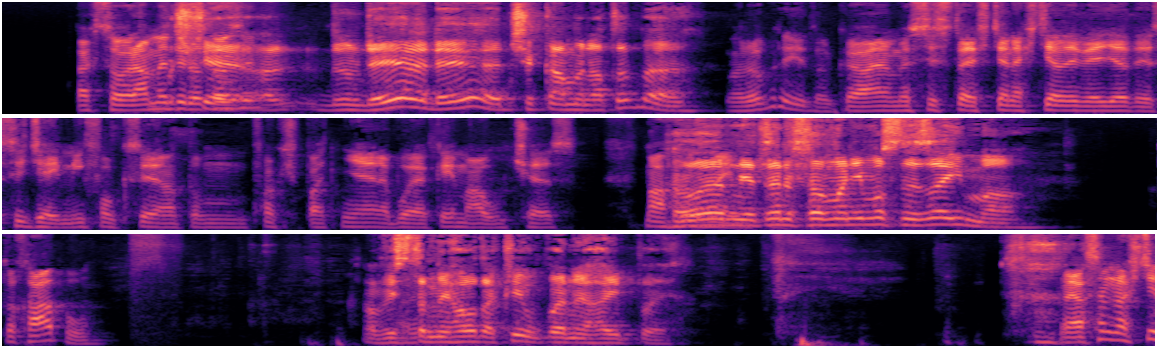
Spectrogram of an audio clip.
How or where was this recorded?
video call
